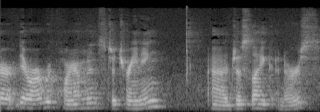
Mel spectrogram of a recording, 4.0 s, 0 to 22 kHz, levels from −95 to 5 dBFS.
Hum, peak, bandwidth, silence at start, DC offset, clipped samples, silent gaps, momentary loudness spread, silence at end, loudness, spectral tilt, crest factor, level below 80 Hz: none; -6 dBFS; 16.5 kHz; 0 s; under 0.1%; under 0.1%; none; 10 LU; 0 s; -23 LUFS; -3 dB/octave; 18 dB; -78 dBFS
